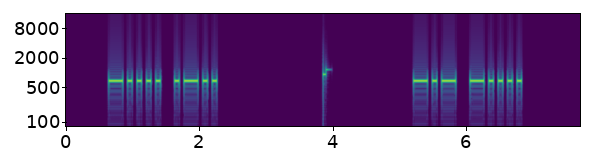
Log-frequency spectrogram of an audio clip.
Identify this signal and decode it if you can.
Morse code, heard as a keyed tone, about 17 wpm, 700 Hz. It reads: 6L K6
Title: Single-Letter Single-Number 17wpm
